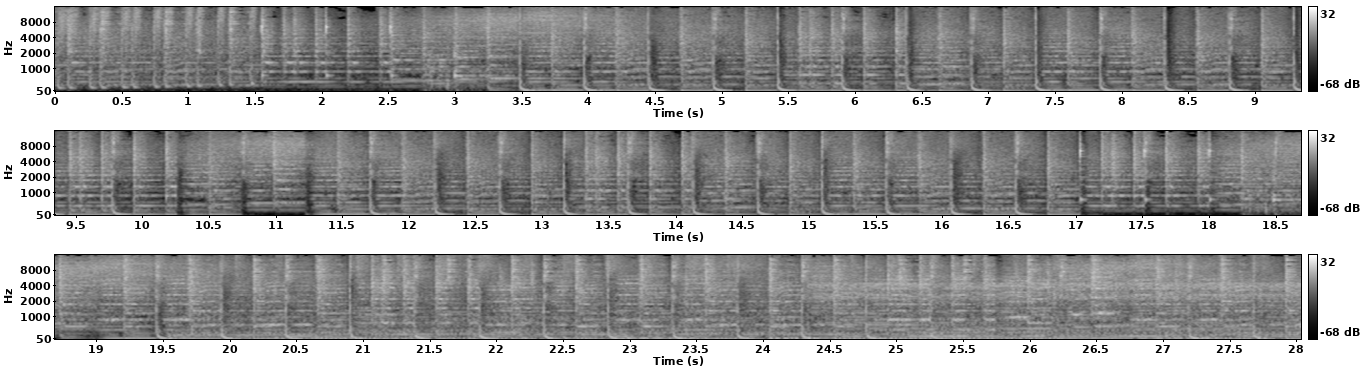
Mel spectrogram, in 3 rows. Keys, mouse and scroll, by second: 1.6 F3, 2.2 alt+click, 2.8 g, 3.2 F3, 3.6 click, 4.6-6.6 ctrl+drag, 6.6 shift+c, 9.8 F2, 10.0 click, 12.8 click, 14.0 click, 14.7 F3, 15.7 click, 16.2 shift+F2.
